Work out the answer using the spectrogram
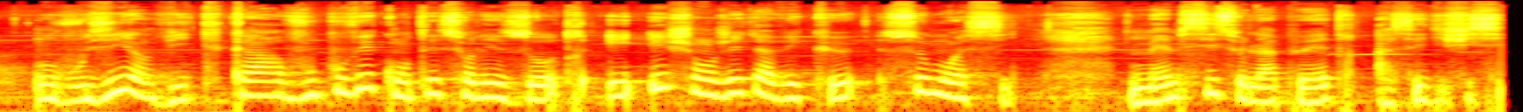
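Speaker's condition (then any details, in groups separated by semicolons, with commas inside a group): No condition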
